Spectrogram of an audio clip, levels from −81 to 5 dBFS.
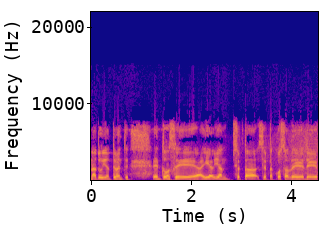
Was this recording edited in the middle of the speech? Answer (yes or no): no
